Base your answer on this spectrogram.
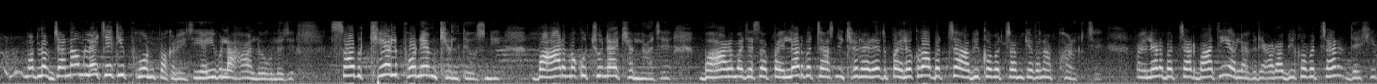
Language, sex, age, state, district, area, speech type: Maithili, female, 30-45, Bihar, Purnia, rural, spontaneous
